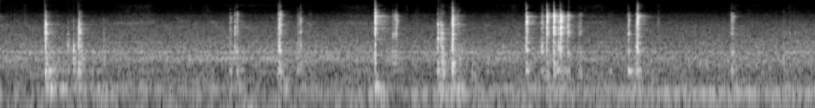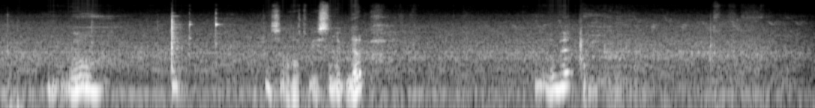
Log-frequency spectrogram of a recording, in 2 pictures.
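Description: Small metal parts click and clink as a hand works a clip.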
